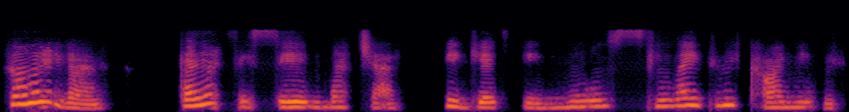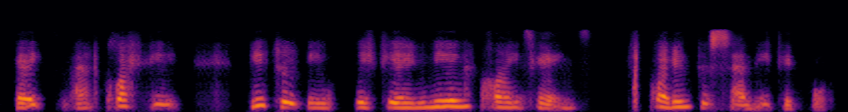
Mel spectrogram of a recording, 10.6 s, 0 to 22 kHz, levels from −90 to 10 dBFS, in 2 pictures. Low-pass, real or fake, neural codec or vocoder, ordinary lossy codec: 7.2 kHz; fake; codec, 16 kHz, 0.5 kbps, FreqCodec, smaller model; none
